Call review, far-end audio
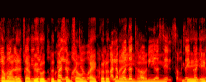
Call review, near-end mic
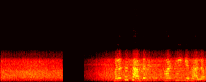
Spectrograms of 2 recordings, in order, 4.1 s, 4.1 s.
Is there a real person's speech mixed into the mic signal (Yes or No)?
Yes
